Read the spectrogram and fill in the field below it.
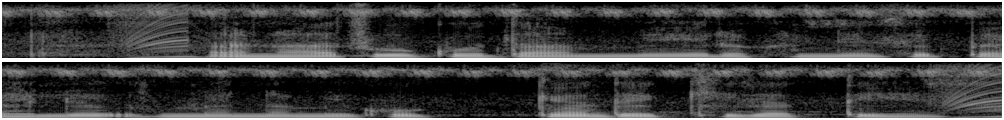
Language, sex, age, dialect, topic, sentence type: Hindi, female, 18-24, Awadhi Bundeli, agriculture, question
